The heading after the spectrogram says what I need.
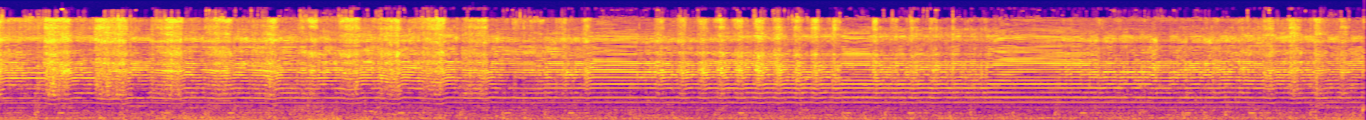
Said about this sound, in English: Listen to how this thing crunches.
